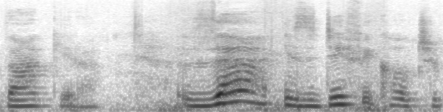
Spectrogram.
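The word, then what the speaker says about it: ذاكرة: We call somebody who sits on the minbar a zakir or zakira. It's actually dhakir or dhakira.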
